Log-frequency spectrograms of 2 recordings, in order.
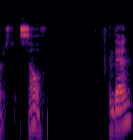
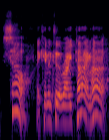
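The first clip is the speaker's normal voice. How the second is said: put-on cocky boy voice; 5 semitones higher, 6 dB louder than usual. New boy voice arrives.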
